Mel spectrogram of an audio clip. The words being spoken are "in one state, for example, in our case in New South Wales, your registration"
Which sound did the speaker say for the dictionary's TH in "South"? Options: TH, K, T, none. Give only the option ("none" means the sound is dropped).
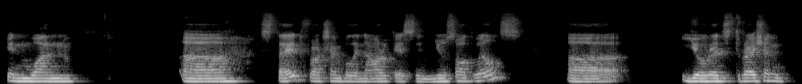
T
